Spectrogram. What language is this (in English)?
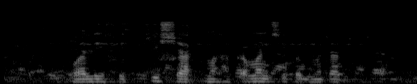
Swahili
